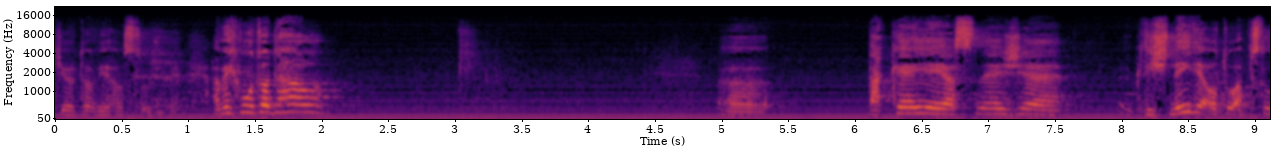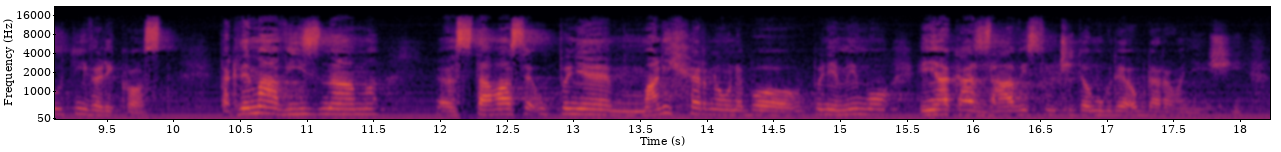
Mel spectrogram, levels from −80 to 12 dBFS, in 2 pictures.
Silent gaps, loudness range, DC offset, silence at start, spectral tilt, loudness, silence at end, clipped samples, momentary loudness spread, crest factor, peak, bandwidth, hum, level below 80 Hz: none; 12 LU; under 0.1%; 0 s; -1.5 dB/octave; -24 LUFS; 0 s; under 0.1%; 22 LU; 22 dB; -6 dBFS; 16 kHz; none; -48 dBFS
